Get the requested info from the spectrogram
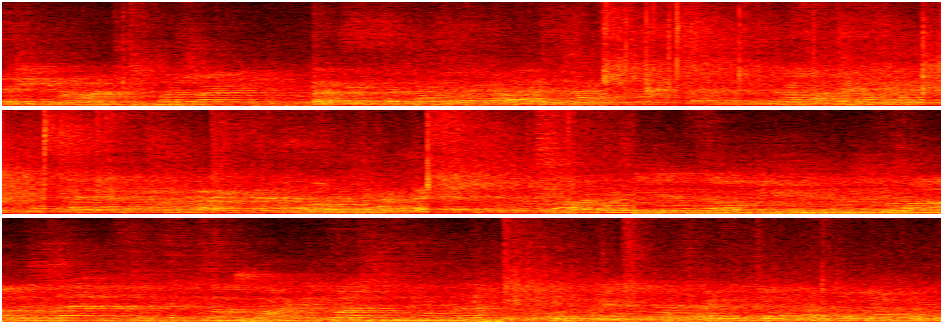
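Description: Several people talking over one another, with a few sharp smacks now and then.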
